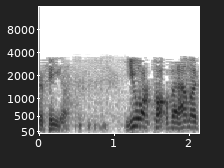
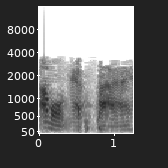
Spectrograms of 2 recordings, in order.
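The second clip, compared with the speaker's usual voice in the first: put-on Southern drawl, lower pitch; 5 semitones lower, 3 dB quieter than usual. Retelling a wife ordering pie: imitating a Southern accent. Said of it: "You make that sound so good".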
